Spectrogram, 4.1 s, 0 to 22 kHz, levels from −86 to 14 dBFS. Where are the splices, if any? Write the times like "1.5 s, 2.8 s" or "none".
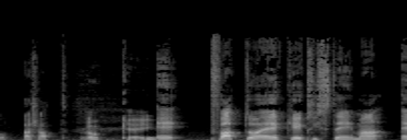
2.1 s, 3.0 s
